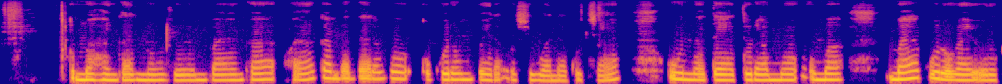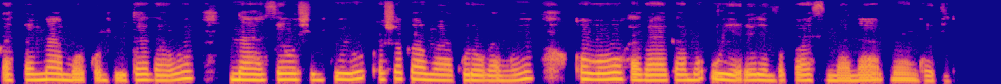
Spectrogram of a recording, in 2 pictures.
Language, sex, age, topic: Oshiwambo, female, 25-35, finance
